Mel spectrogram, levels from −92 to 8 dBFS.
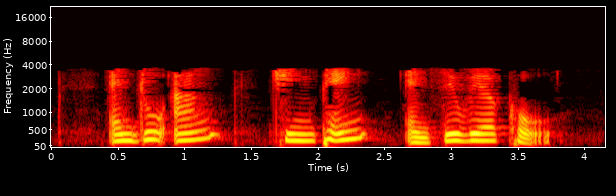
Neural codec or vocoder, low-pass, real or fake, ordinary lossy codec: none; 3.6 kHz; real; MP3, 16 kbps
